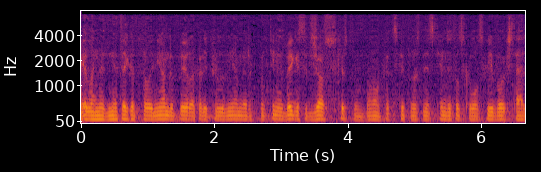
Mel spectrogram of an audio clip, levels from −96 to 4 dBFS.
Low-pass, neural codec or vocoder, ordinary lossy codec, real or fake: 7.2 kHz; codec, 16 kHz, 1.1 kbps, Voila-Tokenizer; MP3, 64 kbps; fake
